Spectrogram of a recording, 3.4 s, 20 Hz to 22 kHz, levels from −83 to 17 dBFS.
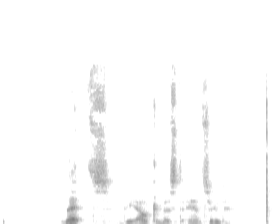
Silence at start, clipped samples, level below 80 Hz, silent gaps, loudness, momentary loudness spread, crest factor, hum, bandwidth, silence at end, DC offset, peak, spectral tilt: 0.75 s; under 0.1%; under -90 dBFS; 3.22-3.32 s; -48 LUFS; 11 LU; 24 dB; none; 15.5 kHz; 0.05 s; under 0.1%; -24 dBFS; -2.5 dB/octave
